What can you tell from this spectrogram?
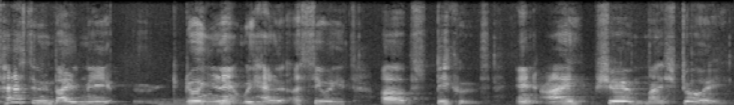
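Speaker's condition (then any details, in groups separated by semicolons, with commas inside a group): Cerebral palsy with dystonia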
